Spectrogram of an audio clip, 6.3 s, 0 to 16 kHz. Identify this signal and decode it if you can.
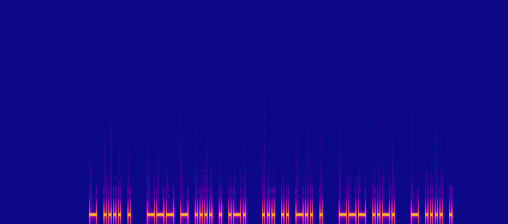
Morse code, heard as a keyed tone, about 40 wpm, 700 Hz. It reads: THE OTHER SIDE OF THE
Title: Sets of 5 Words 40wpm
